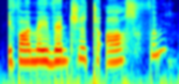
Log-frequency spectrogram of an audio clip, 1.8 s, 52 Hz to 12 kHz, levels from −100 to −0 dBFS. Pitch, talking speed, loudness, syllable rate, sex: 255 Hz, 235 wpm, -17 LUFS, 6.4 syllables/s, female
